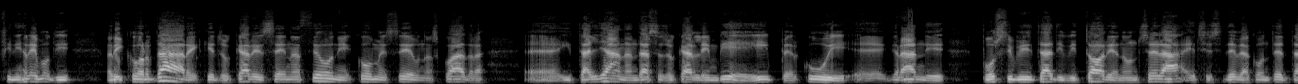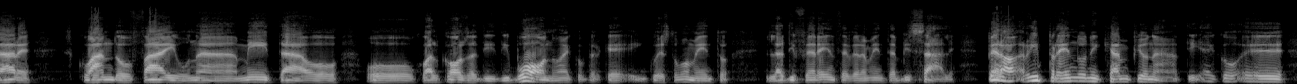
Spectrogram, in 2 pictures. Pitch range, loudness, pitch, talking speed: 95-120 Hz, -25 LUFS, 110 Hz, 140 wpm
